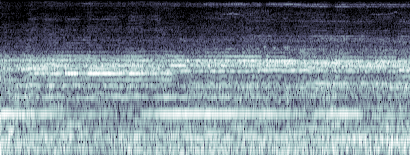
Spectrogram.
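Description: Dense road traffic at a busy junction: a steady mass of car and motorcycle engines, with a long, steady high tone held over it that stops shortly before the end.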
